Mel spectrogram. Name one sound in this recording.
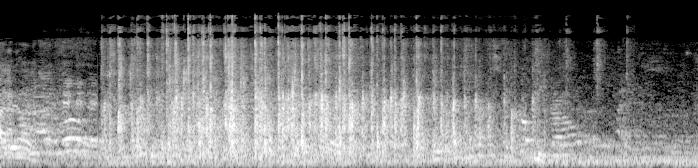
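A large crowd chatters and cheers in a big echoing room.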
